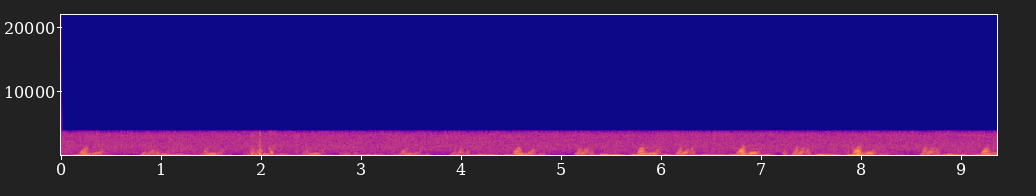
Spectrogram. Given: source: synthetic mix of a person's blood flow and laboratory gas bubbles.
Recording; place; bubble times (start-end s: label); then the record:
Doppler ultrasound of blood flow; precordium
1.88-2.02 s: bubbles
2.07-2.14 s: bubbles
From the record:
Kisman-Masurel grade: 112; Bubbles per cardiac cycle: 1 to 2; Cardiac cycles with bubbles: 1 to 10%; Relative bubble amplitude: moderate (0.250 to 0.450); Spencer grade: 1 (occasional bubble signal discernible with the cardiac motion signal, with majority of cardiac periods free of bubbles); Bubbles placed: only in the low amplitude regions of the cardiac cycle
